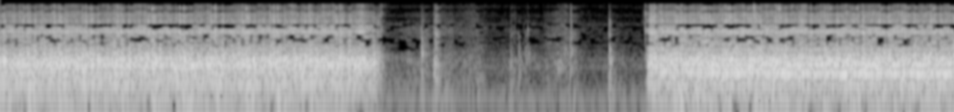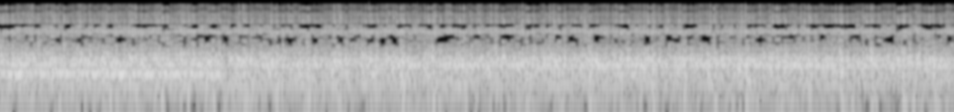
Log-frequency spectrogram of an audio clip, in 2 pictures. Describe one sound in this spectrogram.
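A sewing machine whirs steadily as it stitches, stopping briefly.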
